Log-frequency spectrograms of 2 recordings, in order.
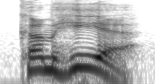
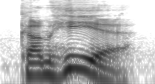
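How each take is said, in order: The two takes are said the same way.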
